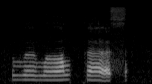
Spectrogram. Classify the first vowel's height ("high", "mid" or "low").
mid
